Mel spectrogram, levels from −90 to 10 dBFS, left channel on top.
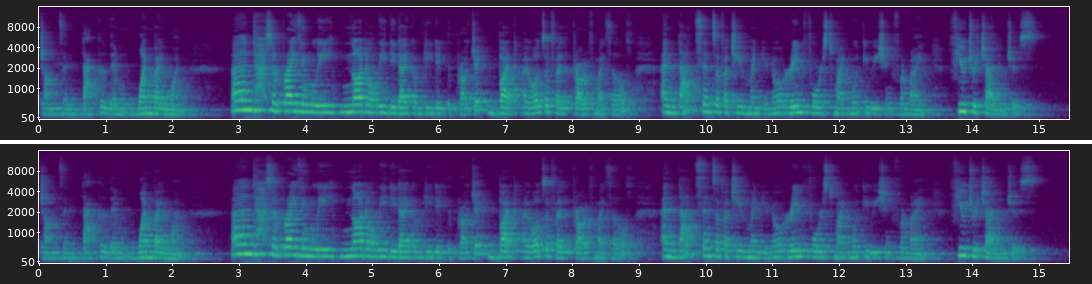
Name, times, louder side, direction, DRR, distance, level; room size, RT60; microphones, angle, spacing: voice 1, 0.0-2.2 2.9-8.8 9.3-13.3 13.7-14.9, left 1 dB, 20° left, 5 dB, 0.5 m, -25 dB
8.1 x 4.5 x 3.5 m, 0.95 s
head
